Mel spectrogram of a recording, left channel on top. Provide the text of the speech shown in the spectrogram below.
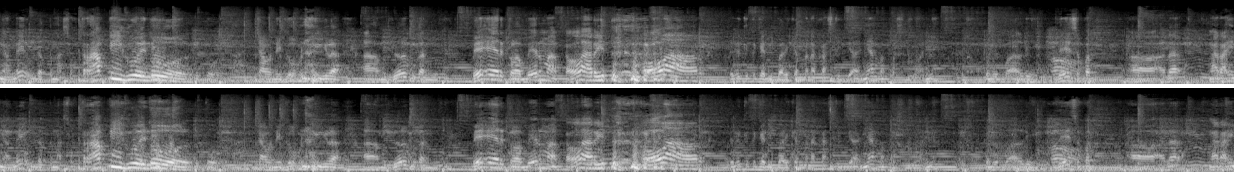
udah kena terapi gue nih. Betul. Kacau nih gue bilang gila. Alhamdulillah bukan BR, kalau BR mah kelar itu. Kelar. Jadi ketika dibalikin mana kelas 3-nya sama kelas 2-nya udah balik. Dia sempat ada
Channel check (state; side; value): normal; both; correlation 0.58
